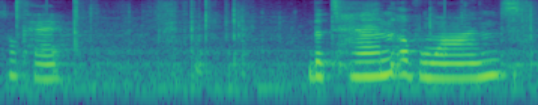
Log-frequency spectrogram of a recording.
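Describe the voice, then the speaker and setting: Still getting over a cold, this woman reads tarot from a room in her home, addressing viewers head-on with emphasis and plenty of repetition. Her mid-range voice stays level and stretches out its words, and the recording is very noisy.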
